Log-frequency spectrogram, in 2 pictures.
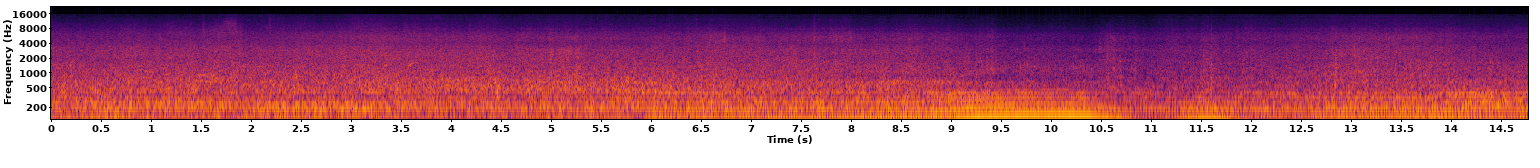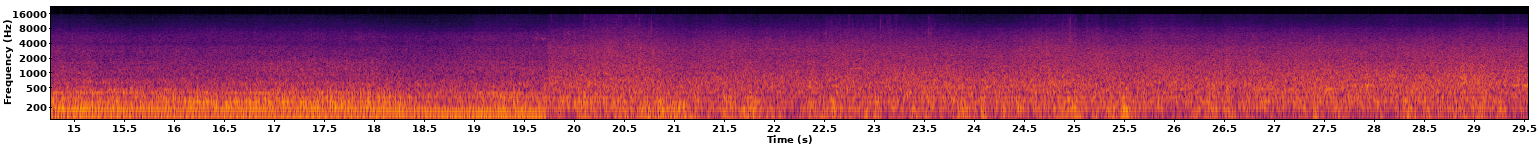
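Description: Caravelle Interceptor powerboat's engine running under a constant wash of surf and wind noise. A few seconds in the engine note comes up, and its pitch rises and falls once as it revs through the waves. About two-thirds of the way through the engine drops out, leaving only surf and wind.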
